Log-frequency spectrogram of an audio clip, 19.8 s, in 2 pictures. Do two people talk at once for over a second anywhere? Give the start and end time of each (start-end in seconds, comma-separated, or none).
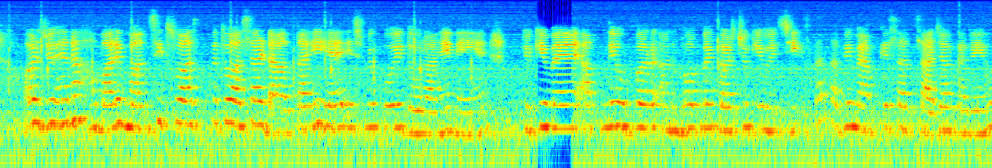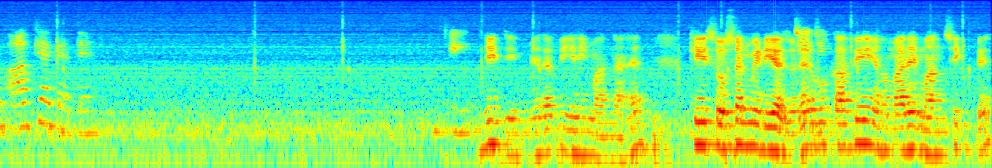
none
